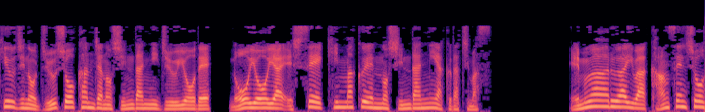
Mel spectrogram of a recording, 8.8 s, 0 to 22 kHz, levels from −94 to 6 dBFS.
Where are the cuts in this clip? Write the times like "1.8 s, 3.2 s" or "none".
2.7 s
